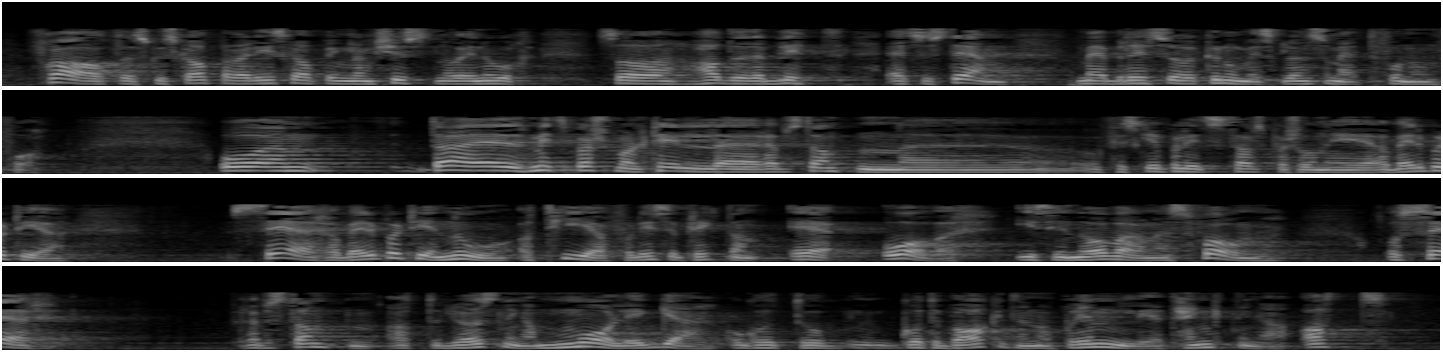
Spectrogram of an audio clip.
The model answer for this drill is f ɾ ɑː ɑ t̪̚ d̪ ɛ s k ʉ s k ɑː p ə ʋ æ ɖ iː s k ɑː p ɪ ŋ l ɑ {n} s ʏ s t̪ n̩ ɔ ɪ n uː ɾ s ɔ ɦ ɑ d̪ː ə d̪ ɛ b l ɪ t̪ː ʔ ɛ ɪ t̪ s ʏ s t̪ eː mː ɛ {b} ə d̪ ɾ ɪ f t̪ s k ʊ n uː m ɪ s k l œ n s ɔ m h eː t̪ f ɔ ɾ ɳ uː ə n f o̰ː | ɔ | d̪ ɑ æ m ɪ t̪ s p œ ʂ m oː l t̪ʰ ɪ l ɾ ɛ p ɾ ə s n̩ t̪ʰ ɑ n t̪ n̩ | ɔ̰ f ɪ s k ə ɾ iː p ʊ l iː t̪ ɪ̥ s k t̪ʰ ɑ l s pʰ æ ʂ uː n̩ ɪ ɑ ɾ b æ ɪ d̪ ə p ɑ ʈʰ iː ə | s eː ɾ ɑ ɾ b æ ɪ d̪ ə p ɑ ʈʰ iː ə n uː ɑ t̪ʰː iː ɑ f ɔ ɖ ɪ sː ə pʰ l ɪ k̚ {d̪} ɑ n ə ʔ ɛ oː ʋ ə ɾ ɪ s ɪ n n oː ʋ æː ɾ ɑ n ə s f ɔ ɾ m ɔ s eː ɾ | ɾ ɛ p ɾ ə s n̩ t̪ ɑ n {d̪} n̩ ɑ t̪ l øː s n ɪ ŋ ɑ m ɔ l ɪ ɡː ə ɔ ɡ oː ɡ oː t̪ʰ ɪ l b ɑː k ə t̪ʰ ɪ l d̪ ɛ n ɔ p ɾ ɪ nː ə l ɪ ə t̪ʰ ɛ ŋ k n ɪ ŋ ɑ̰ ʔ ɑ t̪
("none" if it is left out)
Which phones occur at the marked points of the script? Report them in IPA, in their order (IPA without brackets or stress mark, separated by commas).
ŋ, b, t̪, t̪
